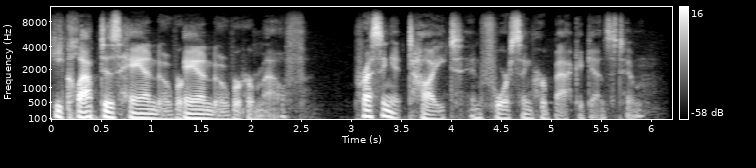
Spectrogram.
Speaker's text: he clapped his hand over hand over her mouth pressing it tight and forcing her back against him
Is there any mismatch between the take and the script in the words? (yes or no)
no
